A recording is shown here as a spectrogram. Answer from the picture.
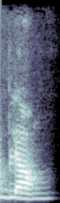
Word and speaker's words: blanc: C на конце не читается. Le blanc.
